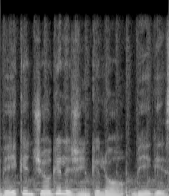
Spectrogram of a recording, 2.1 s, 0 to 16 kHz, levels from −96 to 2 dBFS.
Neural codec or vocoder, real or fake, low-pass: none; real; 14.4 kHz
